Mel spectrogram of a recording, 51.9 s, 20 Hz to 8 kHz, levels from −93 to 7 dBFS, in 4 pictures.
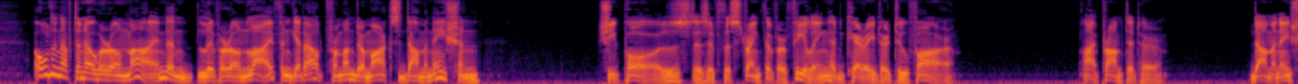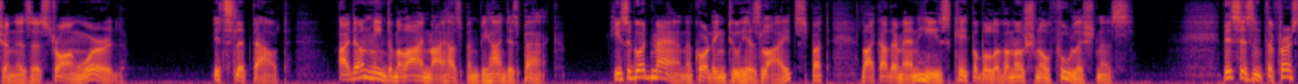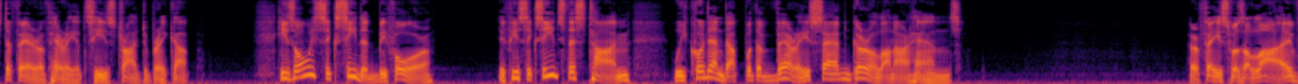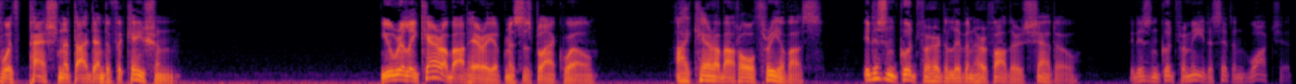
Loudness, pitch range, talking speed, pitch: -24 LUFS, 70-100 Hz, 170 wpm, 80 Hz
